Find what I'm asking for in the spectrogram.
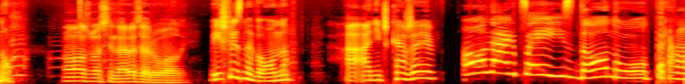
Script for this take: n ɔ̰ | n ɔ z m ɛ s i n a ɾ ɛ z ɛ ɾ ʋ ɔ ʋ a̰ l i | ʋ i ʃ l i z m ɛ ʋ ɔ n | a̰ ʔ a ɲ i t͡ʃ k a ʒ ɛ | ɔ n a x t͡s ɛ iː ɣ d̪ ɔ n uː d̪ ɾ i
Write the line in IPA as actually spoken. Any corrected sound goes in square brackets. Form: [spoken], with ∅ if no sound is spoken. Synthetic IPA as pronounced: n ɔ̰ | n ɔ z m ɛ s i n a ɾ ɛ z ɛ ɾ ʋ ɔ ʋ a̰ l i | ʋ i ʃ l i z m ɛ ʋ ɔ n | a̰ ʔ a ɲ i t͡ʃ k a ʒ ɛ | ɔ n a x t͡s ɛ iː [z] d̪ ɔ n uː [t̪] ɾ [a]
